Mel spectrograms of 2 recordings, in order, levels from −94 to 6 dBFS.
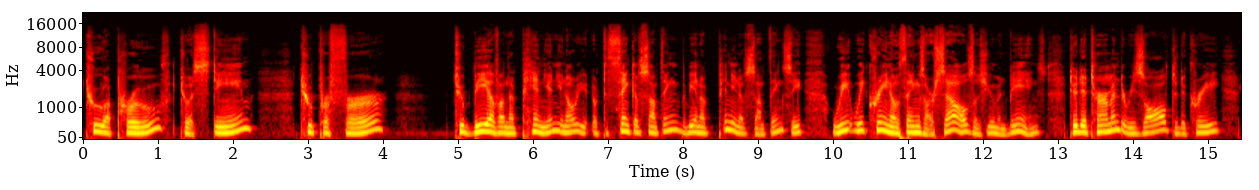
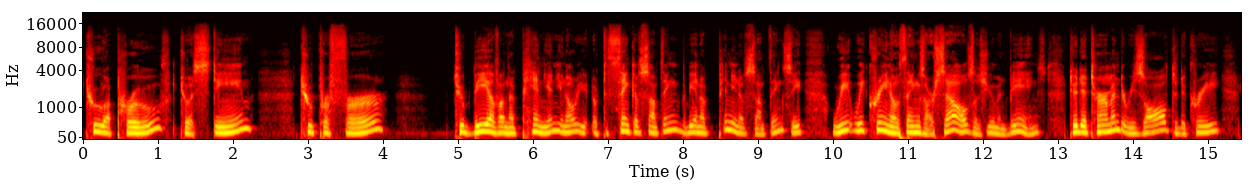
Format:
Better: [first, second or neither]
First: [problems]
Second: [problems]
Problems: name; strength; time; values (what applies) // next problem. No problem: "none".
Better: neither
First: none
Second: none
